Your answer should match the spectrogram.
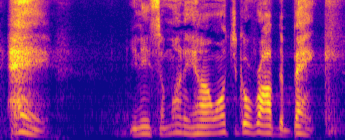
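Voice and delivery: very soft, confidential nudge; hushed, sly suggestion; mock divine whisper. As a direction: drop right down like a secret voice in the head. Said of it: "God's gonna whisper to you".

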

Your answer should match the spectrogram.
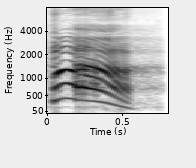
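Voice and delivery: loud, high shocked gasp; big retold gasp of amazement; startled gasp. Startled reaction as stomach moves.

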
